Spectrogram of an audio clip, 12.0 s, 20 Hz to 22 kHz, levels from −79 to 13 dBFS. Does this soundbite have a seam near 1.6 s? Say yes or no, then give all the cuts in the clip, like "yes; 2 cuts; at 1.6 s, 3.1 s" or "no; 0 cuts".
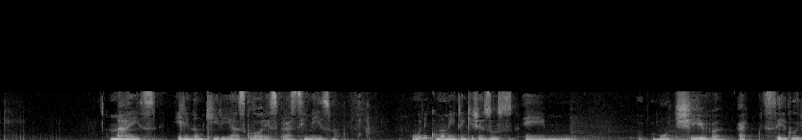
yes; 2 cuts; at 1.6 s, 7.8 s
